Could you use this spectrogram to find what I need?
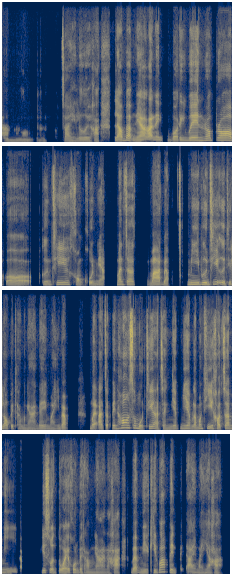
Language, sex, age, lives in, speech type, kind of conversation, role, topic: Thai, female, 35-39, United States, conversation, advice, advisor, จะทำอย่างไรเมื่อไม่มีพื้นที่เงียบหรือสภาพแวดล้อมที่เอื้อต่อการโฟกัส?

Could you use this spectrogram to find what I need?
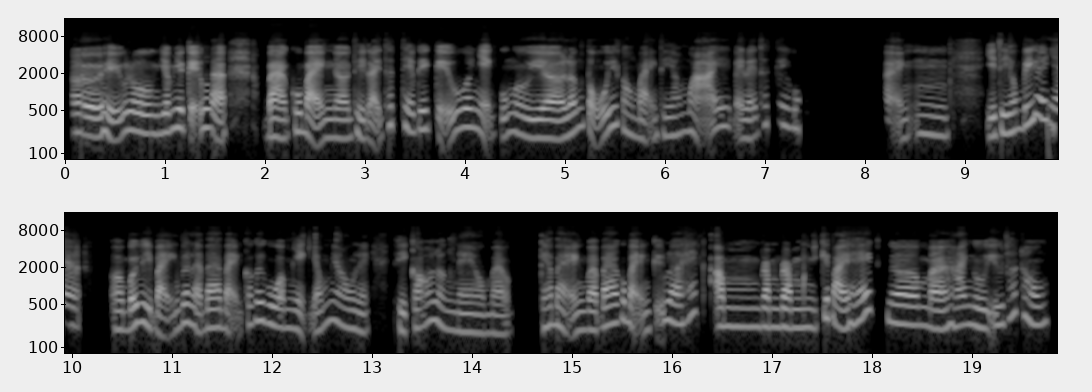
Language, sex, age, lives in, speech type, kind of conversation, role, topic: Vietnamese, female, 30-34, Vietnam, conversation, podcast, host, Gia đình đã ảnh hưởng đến gu âm nhạc của bạn như thế nào?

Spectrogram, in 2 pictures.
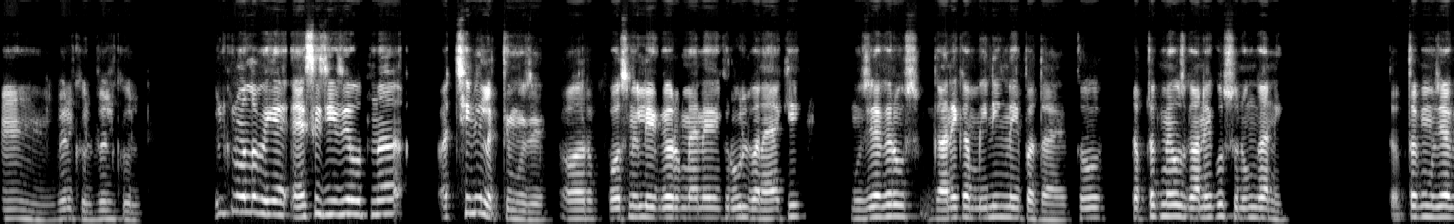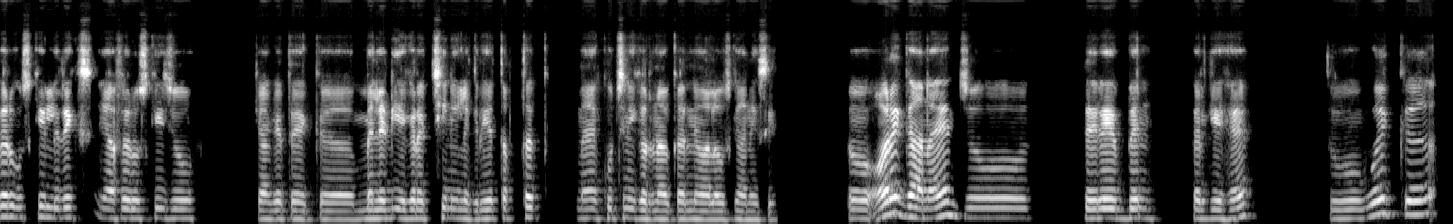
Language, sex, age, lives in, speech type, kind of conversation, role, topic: Hindi, male, 20-24, India, conversation, podcast, guest, Tumhari music taste par sabse zyada asar kis cheez ka hota hai?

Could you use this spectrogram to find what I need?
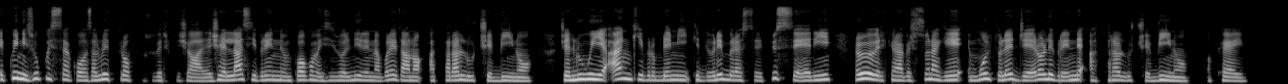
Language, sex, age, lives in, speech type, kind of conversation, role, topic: Italian, female, 20-24, Italy, conversation, podcast, guest, Hai mai incontrato qualcuno che ti ha fatto vedere il mondo diversamente?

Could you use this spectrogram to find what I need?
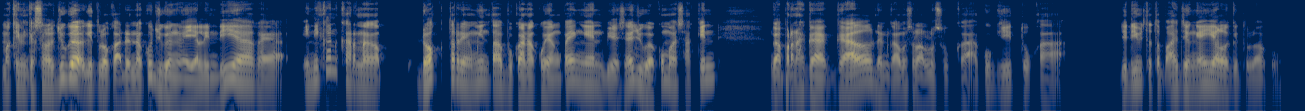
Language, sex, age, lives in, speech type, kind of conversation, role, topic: Indonesian, male, 20-24, Indonesia, conversation, advice, user, Bagaimana saya bisa menerima kritik tanpa menjadi defensif dan tetap belajar darinya?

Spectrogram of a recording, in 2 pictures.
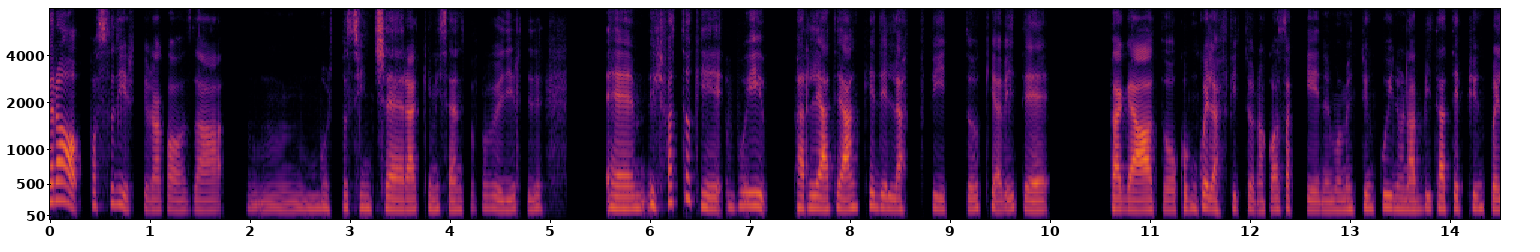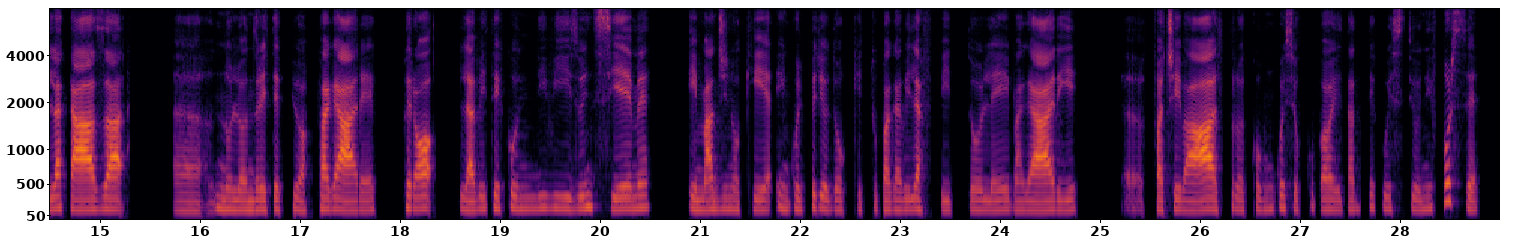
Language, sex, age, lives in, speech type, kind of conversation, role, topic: Italian, female, 45-49, Italy, conversation, advice, advisor, Come gestisci i contatti con il tuo ex per questioni pratiche, come affitto, bollette o beni in comune?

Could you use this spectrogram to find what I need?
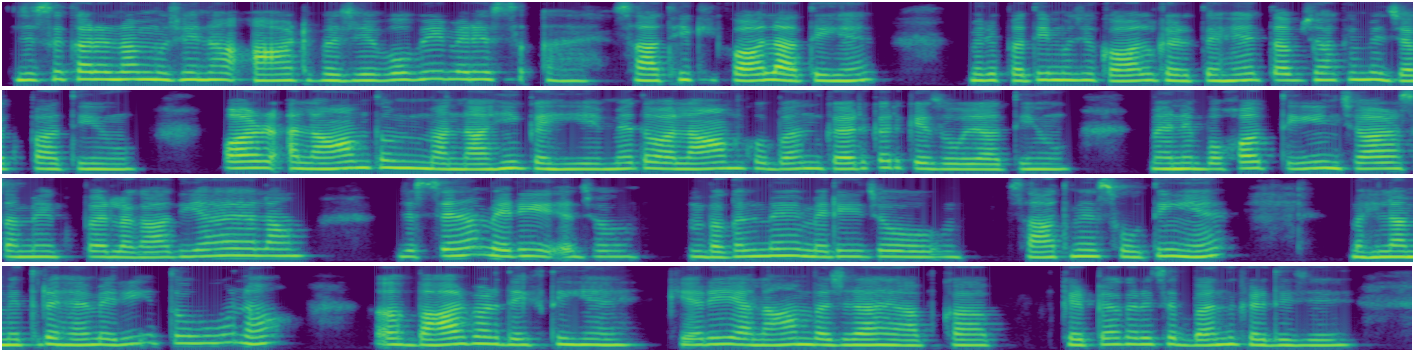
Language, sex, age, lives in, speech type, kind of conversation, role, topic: Hindi, female, 55-59, India, conversation, advice, user, तुरंत तनाव कम करने के लिए कौन-सी श्वसन तकनीक मदद करती है?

